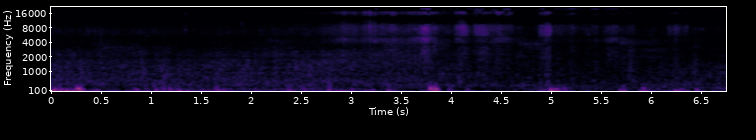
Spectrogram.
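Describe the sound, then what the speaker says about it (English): Continuous rushing water pouring out of a pipe after an ice storm roars nearby with low rumbling surges, steady and fairly loud, with no voices. "Listen to the speed that the water's coming out of there."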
